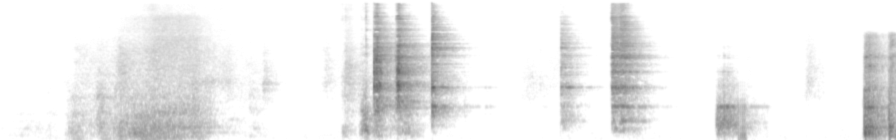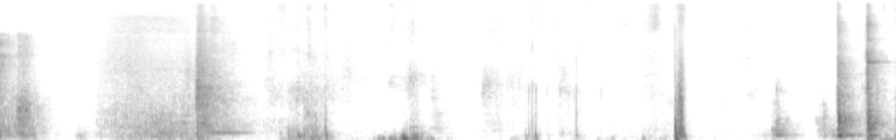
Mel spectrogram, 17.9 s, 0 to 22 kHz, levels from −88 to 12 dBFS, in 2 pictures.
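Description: Everyday sounds, carried over a call, show four kinds of fault. At 6.87 s the audio stops for about 0.15 s, nearly all of it silence, then resumes where it left off with nothing lost. This is likely a call audio freeze, where delayed packets starved the jitter buffer, and a waveform shows a flat gap. At 7.24 s a short concealed packet loss leaves a brief smear or wobble where about 20 ms never arrived. The receiver papered over it with extrapolated sound before blending back, which appears as a tiny blurred patch on the spectrogram. From 7.39 s to 9.93 s a call bitrate drop takes the encoder from 48 to 10 kbps, and the sound turns rough and muffled. On a spectrogram the content above 8 kHz vanishes abruptly where it previously reached 20 kHz, then returns when the rate recovers. From 12.70 s to 14.00 s and again from 14.41 s to 14.91 s, jitter buffer speed-ups play the sound about 7 to 8 percent fast at unchanged pitch. 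The buffer is trimming small pitch-period slices to shed excess delay, roughly a tenth of a second in the first stretch and half that in the second. The waveform looks slightly compressed in time.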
